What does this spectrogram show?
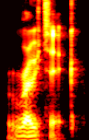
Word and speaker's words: rhotic: So we can use the phrase, British English is non-rhotic, and Indian and American English is rhotic. Sounds like roti. Rhotic.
